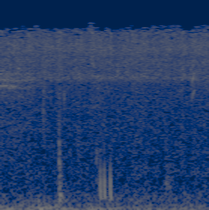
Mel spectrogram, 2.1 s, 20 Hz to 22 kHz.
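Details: A black drum, just caught while kayak fishing and measured at 14.5 inches, drums with a few low, hollow thumping knocks over steady wind rumble.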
